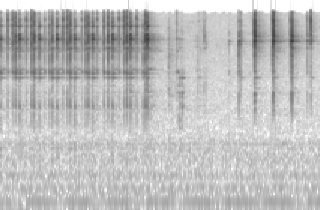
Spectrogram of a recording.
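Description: Long red fingernails tap a hollow, empty-looking glossy black ceramic teapot with a lid, on its body and lid. A rapid run of light, bright clicking taps with almost no ring fills the first two seconds, then after a short pause a few sharper, crisper taps follow, all quiet and high-pitched.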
